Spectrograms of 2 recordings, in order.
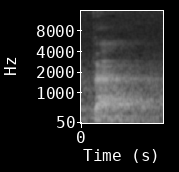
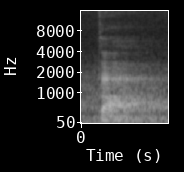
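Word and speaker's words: ت: Contoh bacaan huruf yang salah yaitu ta, terlalu berlebihan, ta. Nah, ini salah. Ataupun kita membacanya tanpa hembusan sedikit pun. Contoh, ta, ta, ta, ya, ta. Nah, ini juga salah, tanpa hembusan angin. Jadi yang benarnya adalah ada hembusan sedikit.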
